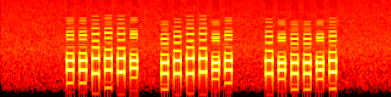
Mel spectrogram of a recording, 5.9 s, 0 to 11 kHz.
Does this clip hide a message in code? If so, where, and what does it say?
Yes: DTMF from 1.0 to 5.0 s, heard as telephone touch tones, dialled by machine, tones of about 100 ms. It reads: 883960 123678 271175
